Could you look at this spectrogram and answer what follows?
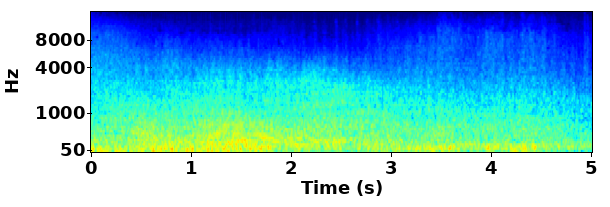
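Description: Big naval guns fire in World of Warships as a loud, sustained roaring boom that fills the whole stretch with broad rumble and only a slight fade near the end.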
